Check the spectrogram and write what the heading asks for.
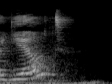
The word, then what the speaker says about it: yelled: Entonces, como termina en doble L, agregamos la ed y suena solo el sonido de la D. ¿Listo? Yelled. Si se dan cuenta, no suena el sonido de la E.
